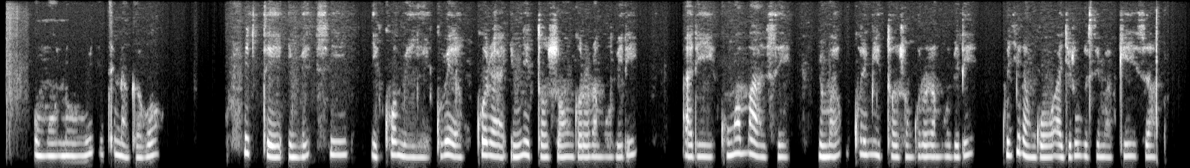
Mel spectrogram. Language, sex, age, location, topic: Kinyarwanda, female, 18-24, Kigali, health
